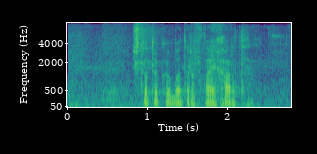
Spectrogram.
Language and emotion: Russian, neutral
